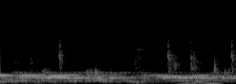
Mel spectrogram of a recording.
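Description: Live experimental electronic noise music: a steady low drone of a few held tones, with irregular sharp clicks and crackles scattered over it, several a second.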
